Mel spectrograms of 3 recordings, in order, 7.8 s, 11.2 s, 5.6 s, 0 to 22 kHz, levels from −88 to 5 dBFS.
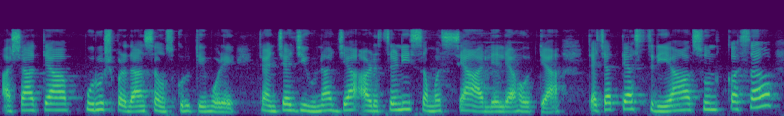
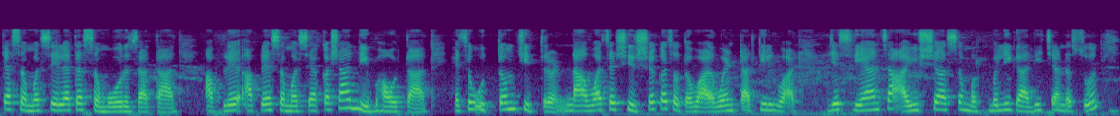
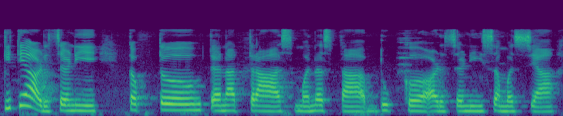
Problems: constant background noise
